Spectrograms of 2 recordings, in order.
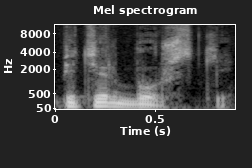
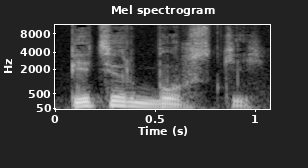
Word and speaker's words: петербургский: Современные словари уже сделали допустимым, не основным, я подчеркиваю, но допустимым, то есть не являющимся грубой ошибкой, вариант петербургский. Но каждый уважающий себя петербуржец все-таки должен отдавать себе отчет в том, что подлинно-литературное, абсолютно нормативное произношение этого прилагательного – петербургский. Пишется буква «г», а при произношении она просто выпадает.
